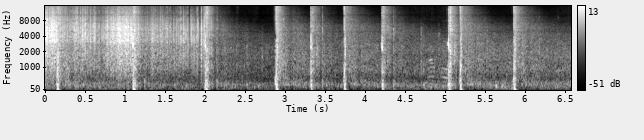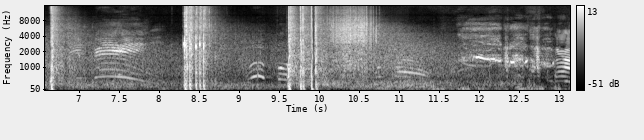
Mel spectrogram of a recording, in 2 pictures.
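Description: Firework sparks crackle and fizz.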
